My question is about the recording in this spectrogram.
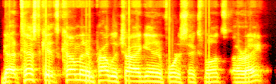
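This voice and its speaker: Quick-paced and fairly high-pitched, this man hosts an easygoing livestream despite his voice going. He's conversational and relaxed, working through questions viewers type in the chat.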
